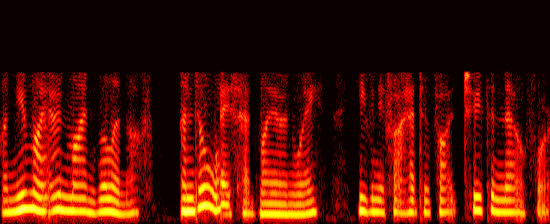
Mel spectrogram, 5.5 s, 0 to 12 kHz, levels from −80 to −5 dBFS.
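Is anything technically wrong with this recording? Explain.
Yes. The Speex codec damage is audible throughout. Its hoarse, noisy CELP excitation, rather than watery swirling, suggests roughly 11 kbps.

VoIP packet loss concealed by the speech codec occurs at 0.43 to 0.55 s and 2.17 to 2.33 s, covering about 60 ms and 40 ms of lost audio. Each gap becomes a fading extrapolation of the voice rather than silence, and the speech stays weak briefly afterwards.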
